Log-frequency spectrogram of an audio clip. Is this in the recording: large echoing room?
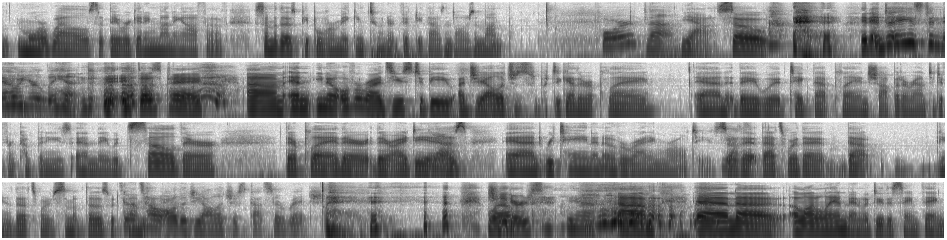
no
